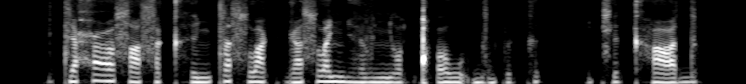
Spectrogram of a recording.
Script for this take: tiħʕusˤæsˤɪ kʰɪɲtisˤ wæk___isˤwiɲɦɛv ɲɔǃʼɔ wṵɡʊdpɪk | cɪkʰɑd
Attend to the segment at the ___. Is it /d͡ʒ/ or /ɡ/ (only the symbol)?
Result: ɡ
